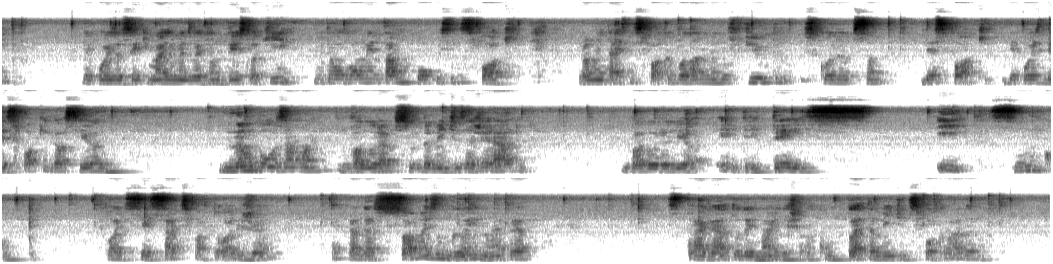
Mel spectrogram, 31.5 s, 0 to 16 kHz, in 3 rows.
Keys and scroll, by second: 0.0 Return, 17.2 3, 18.2 Tab, 22.3 5, 27.8 3.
